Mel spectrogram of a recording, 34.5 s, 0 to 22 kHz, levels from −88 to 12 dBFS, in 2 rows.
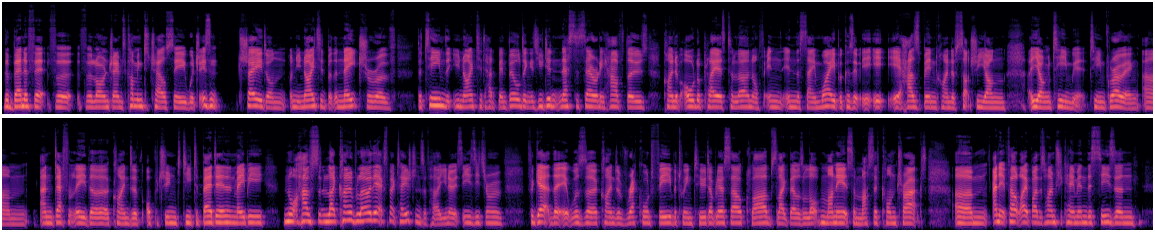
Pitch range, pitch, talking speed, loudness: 175-195 Hz, 185 Hz, 215 wpm, -24 LUFS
